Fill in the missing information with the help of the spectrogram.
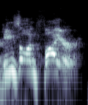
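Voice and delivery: big arcade announcer call, high and slow. Retold or imitated. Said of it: "I like the announcer voice for that".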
